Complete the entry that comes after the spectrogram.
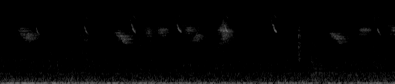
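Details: Tree pipit nesting on a terrace, summer 2016, where four chicks were reared; short high downslurred whistles in a rapid, uneven sequence against low rumbling noise.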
